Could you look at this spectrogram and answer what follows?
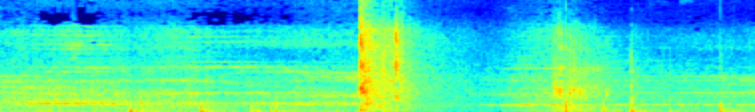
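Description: A fireworks display going off: a run of low booms and pops, with one sharp crack about two seconds in, over show music with long held tones.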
